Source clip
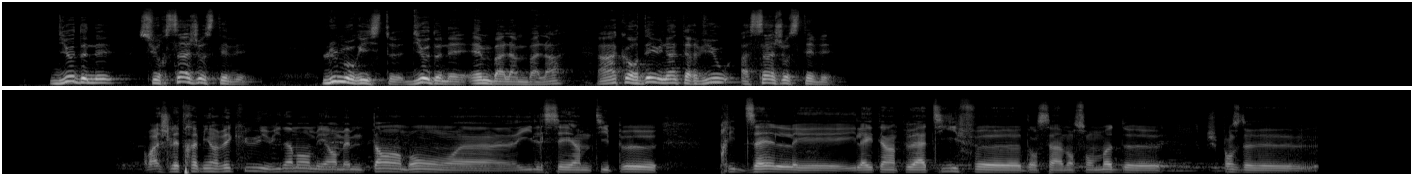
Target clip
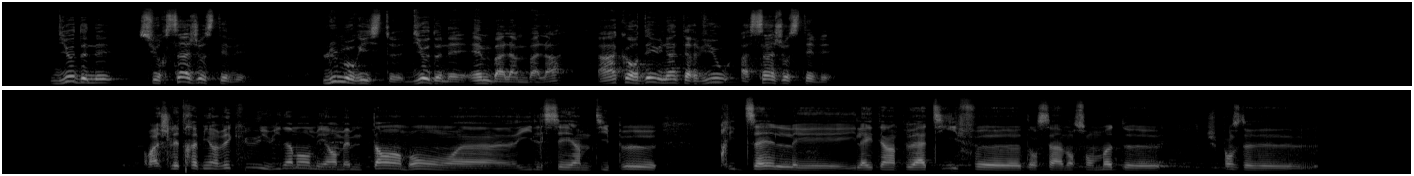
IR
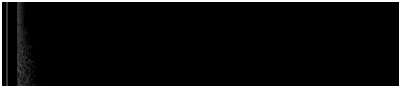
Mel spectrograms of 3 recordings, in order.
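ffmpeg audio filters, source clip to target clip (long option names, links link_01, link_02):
-af "highpass=840,equalizer=frequency=1900:width_type=o:width=1.1:gain=-9.5,volume=1.5dB"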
